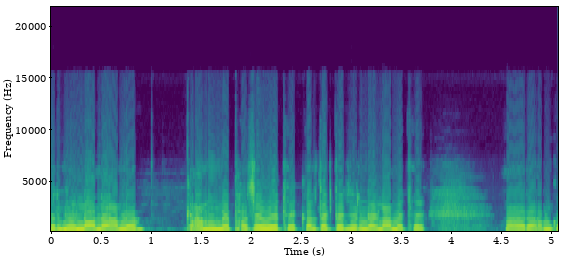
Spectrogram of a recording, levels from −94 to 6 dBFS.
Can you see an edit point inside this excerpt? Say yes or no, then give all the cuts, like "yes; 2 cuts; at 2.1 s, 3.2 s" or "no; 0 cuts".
no; 0 cuts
